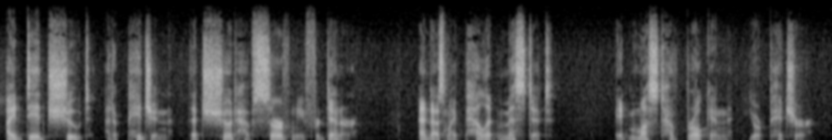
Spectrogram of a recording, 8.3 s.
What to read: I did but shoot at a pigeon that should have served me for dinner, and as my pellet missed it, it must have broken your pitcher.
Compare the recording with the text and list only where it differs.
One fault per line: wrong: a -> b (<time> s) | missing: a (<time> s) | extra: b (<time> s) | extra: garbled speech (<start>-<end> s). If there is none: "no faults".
missing: but (0.5 s)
